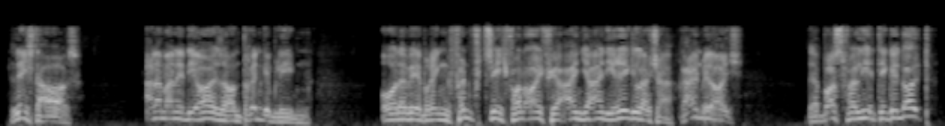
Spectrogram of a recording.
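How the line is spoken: Group bellowing. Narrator (German): brüllten

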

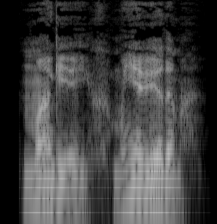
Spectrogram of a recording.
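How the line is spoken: Grim, menacing. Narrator (Russian): настолько мрачно и грозно вымолвил отец дружин

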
